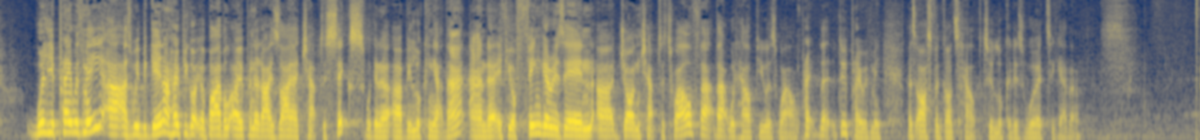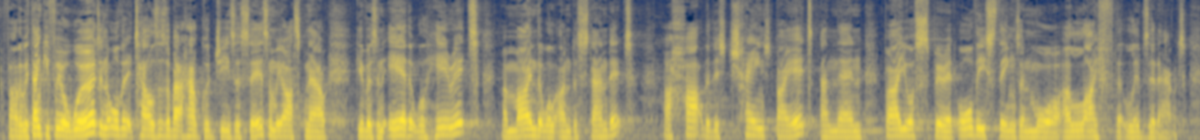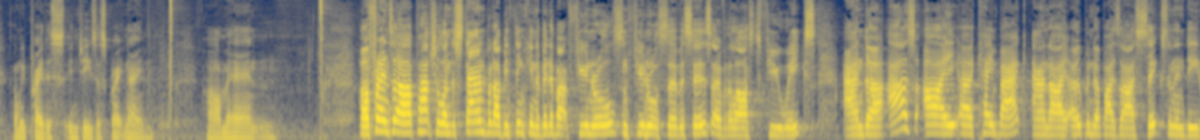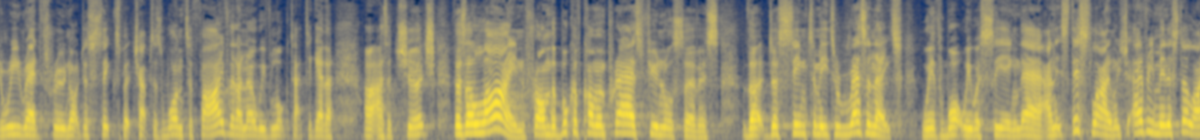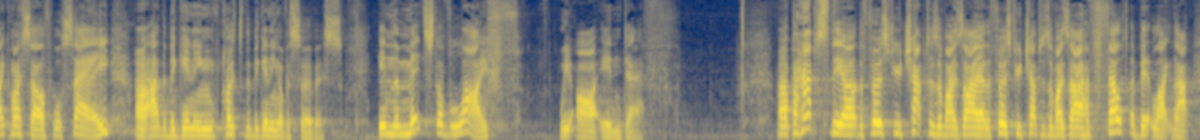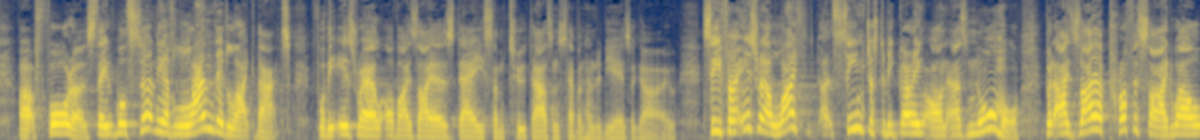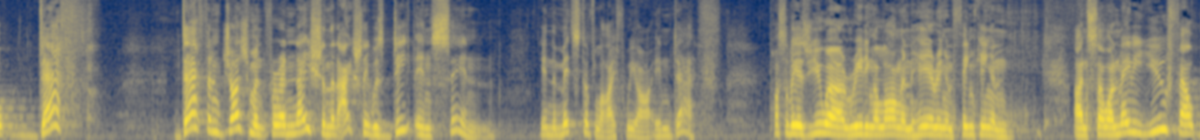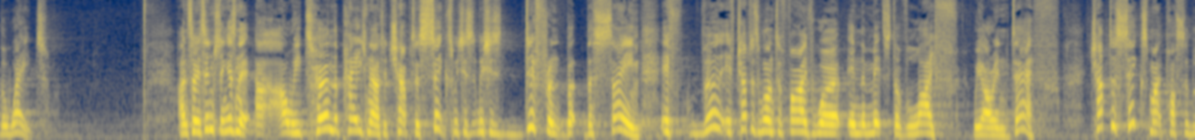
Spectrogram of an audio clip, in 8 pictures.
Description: Sunday sermon
Watch the full service on YouTube or listen to the sermon audio only.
